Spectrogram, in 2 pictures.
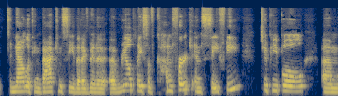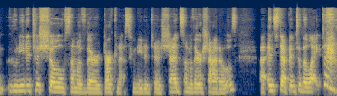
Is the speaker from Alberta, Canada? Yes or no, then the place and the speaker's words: no; Quebec, Canada; born there; I was born in Quebec and then I moved to Canada.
